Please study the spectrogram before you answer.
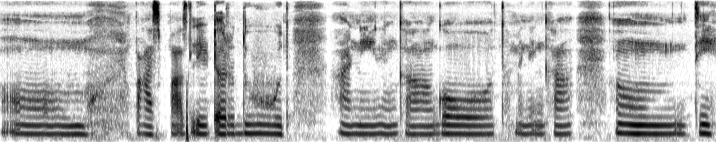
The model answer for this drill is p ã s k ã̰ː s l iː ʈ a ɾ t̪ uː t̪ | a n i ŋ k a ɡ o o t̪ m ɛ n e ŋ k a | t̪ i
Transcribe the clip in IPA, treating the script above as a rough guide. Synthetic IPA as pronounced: p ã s p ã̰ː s l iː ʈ ə ɾ d̪ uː d̪ | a n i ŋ k a ɡ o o t̪ m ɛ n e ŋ k a | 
